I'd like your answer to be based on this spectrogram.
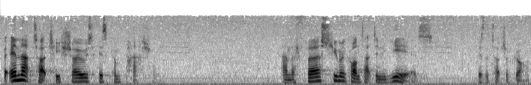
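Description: A man preaching a sermon as dramatic storytelling, deliberate and full of pauses, with sudden drops into quiet, in a large hall. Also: mid-range voice, animated. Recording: long hall reverb, faint hum.

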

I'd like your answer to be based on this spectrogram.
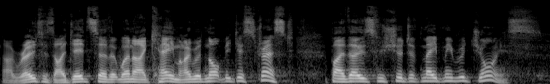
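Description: With a slightly croaky mid-range voice at normal speed, a man preaches and reads scripture aloud in a church full of long reverb. He is casual and self-deprecating, peppering his talk with fillers and restarts.

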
